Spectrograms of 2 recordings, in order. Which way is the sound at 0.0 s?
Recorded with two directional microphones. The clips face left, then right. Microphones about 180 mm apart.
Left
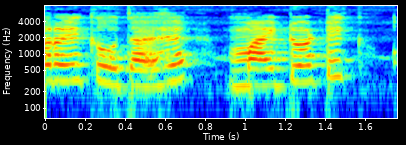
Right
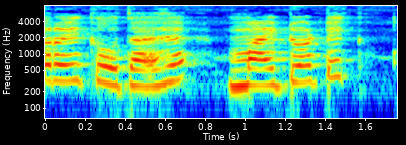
30° right (ahead or behind).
